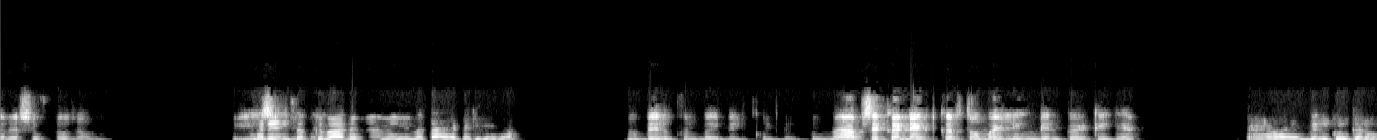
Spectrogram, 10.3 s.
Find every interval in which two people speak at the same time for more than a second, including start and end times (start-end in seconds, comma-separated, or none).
none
